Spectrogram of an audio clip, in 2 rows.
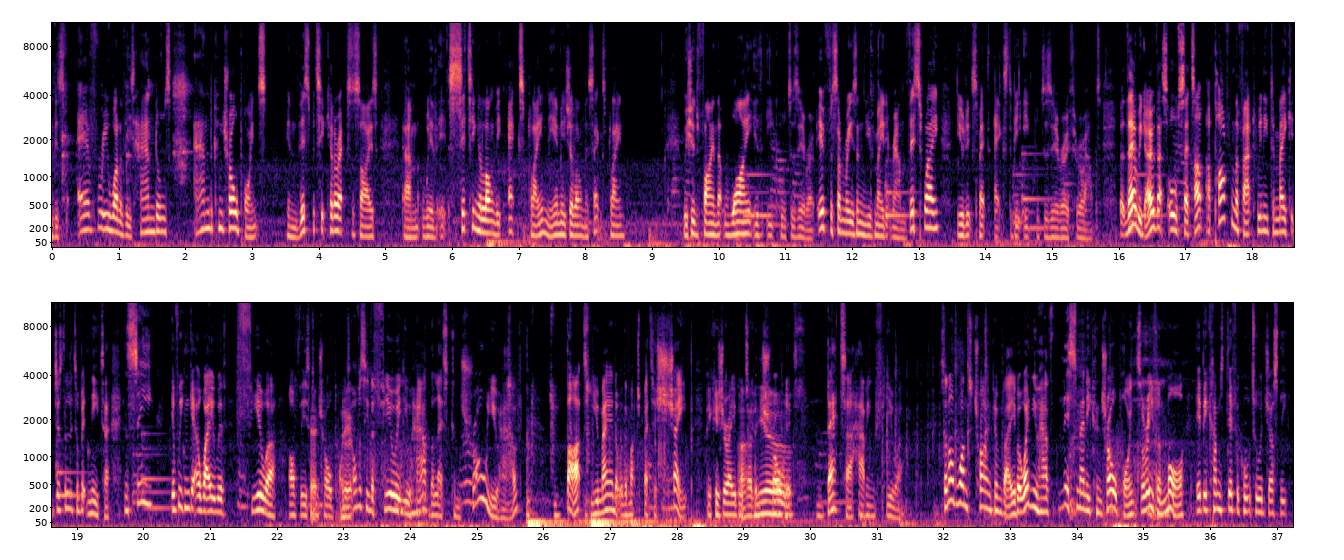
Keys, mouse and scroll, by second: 2.7 click, 11.1 middle click, 14.4 middle click, 16.0 KP_1, 17.5 scroll down 1, 17.9 shift+middle click.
